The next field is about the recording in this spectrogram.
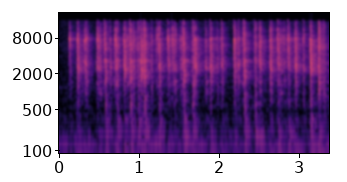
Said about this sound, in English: I love that your husband has this really fucking loud clickety-clackety keyboard so everybody can tell when I'm ignorant.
